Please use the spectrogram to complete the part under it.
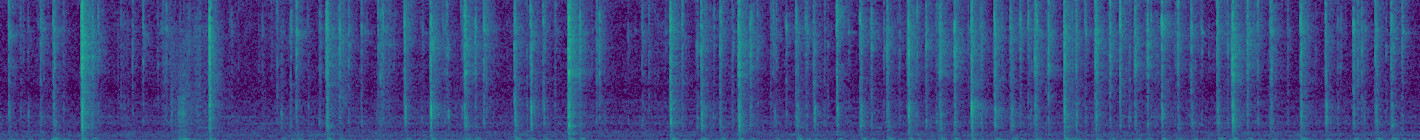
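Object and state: Plastic laptop keyboard.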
